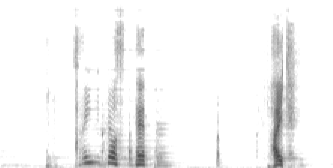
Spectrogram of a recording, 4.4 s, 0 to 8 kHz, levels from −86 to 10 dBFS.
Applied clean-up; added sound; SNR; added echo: neural mask model DeepFilterNet 3.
